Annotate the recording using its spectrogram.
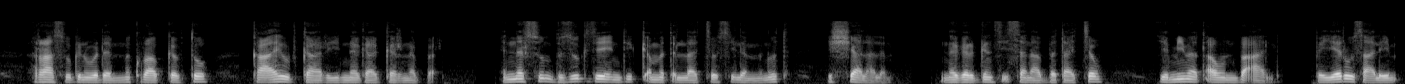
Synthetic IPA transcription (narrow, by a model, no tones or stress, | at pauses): ɾasuɡɨnwɔd̪əmɨkʰɾoaβɡəβt̪ʰo̞ | kʰəajhud̪ɡaɾjɪnːəɡaɡːəɾnəbːə̰ɾ | ʔɨnːəɾsumbɨzuɡize̞ɨnd̪ikʼːə̰mːət̪ʼɨlːat͡ʃːɛwsiləmːɨnut̪ | ʔɨʃːiala̰ləm | nəɡəɾɡɨnsisənabːət̪ʰat͡ʃːɛw | jɛmːimət̪ʼa̰wnbə̰ʔa̰l | b̥əjɛɾusale̞m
